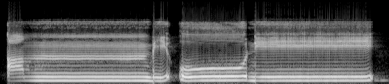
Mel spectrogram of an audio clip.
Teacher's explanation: واو مدہ ہے، ایک الف کی مقدار اس کو لمبا کر کے پڑھا جائے گا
